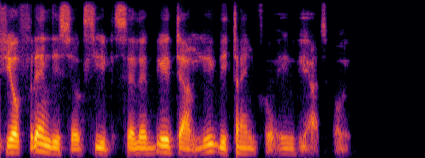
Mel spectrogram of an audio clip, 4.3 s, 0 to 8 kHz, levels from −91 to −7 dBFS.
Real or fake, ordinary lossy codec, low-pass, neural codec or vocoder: fake; Opus, 24 kbps; 7.2 kHz; codec, 16 kHz, 1 kbps, FunCodec, trained on LibriTTS, 50 frames a second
